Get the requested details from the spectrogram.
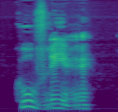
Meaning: third-person plural conditional of couvrir
- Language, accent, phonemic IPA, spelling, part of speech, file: French, Canada, /ku.vʁi.ʁɛ/, couvriraient, verb, LL-Q150 (fra)-couvriraient.wav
